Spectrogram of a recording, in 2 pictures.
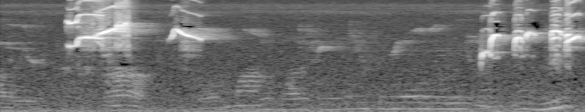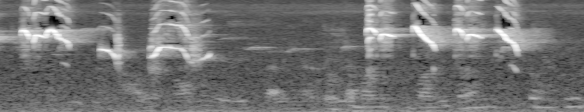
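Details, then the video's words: Oriental magpie-robin (kacer) song from Kebumen, Central Java, Indonesia, used to prompt silent or reluctant birds to sing; bursts of varied whistled and chirped phrases in three groups, sharp sweeping notes with pauses between. "SUARA KACER NGEPLONG untuk terapi kacer bisu, malas bunyi, langsung respon dan gacor"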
